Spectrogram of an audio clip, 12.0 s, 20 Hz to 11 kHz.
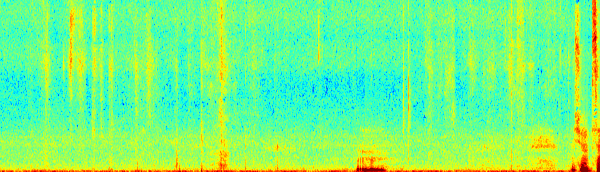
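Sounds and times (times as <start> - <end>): woman murmuring: 7.1 - 7.8.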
